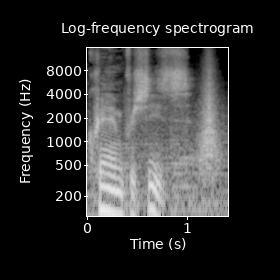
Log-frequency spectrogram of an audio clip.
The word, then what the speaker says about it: crème fraîche: Pretty quickly, this place has moved toward the top of my list, and I'm now being told that my mispronounced word is crème fraîche.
